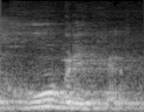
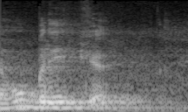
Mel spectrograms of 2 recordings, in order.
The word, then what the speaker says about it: rubrica: Eu adoraria que esse termo fosse rúbrica. Acho que esse é muito mais bonito, mas é rubrica. Então não tem acento, não.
